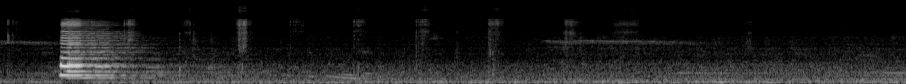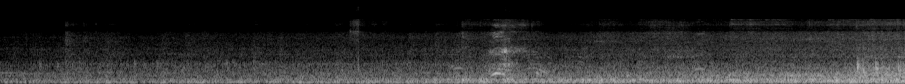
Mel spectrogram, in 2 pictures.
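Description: A train rumbles as it approaches, growing louder.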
